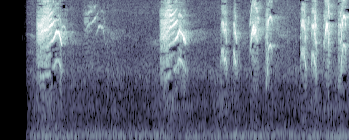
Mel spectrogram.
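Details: Home-kept crimson sunbird singing actively: high, thin squeaky chirps and twittered phrases in short bursts, two longer notes then a quick run of sharp tweets near the end; faint low hum underneath.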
